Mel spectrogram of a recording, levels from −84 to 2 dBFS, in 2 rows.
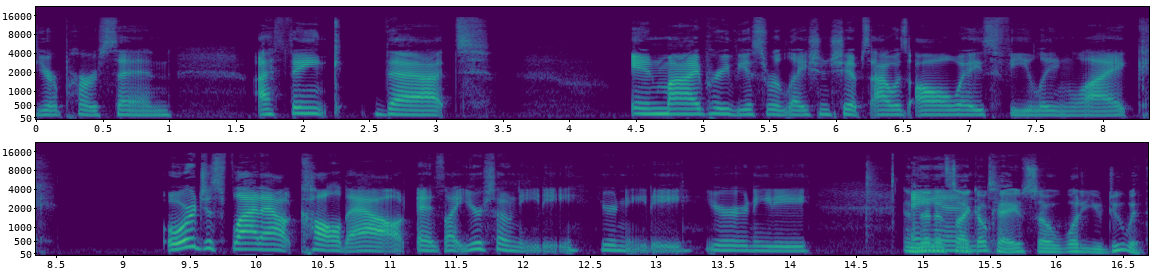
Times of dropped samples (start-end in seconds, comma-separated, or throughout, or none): none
